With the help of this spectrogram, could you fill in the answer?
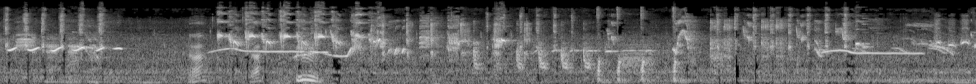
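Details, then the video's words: Black-winged myna song used as a tutor with water therapy to get silent birds to reply. Whistled notes alternate with harsh squawks and dense clicking bursts. Steady level whistles recur near the end. "masteran burung jalak putih, jalak putih macet pasti nyaut"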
